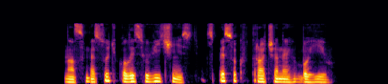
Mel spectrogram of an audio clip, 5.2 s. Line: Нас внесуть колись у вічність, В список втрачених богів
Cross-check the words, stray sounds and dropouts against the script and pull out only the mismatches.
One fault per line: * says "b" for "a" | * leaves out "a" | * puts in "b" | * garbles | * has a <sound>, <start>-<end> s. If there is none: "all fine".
all fine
